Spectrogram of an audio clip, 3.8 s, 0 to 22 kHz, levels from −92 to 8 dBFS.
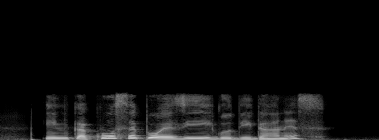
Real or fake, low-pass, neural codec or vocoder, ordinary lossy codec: fake; 7.2 kHz; codec, 16 kHz, 2 kbps, X-Codec, HuBERT features, trained on balanced general audio; MP3, 64 kbps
